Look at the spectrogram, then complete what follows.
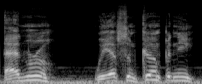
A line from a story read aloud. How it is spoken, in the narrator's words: the first mate called out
